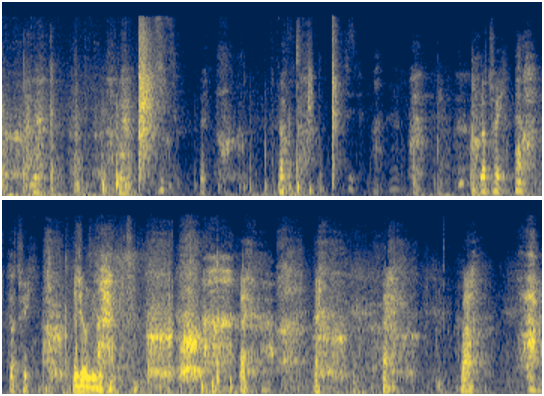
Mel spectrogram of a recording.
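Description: Several men sing loudly together.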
